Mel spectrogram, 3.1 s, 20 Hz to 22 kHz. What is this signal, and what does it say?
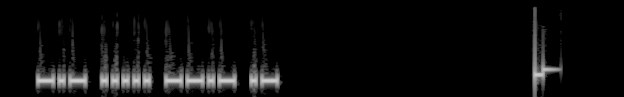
Morse code, heard as a keyed tone, about 42 wpm, 700 Hz. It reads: K5QA
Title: USA Call Signs - 4 Characters - 6x Character Spacing - 45wpm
